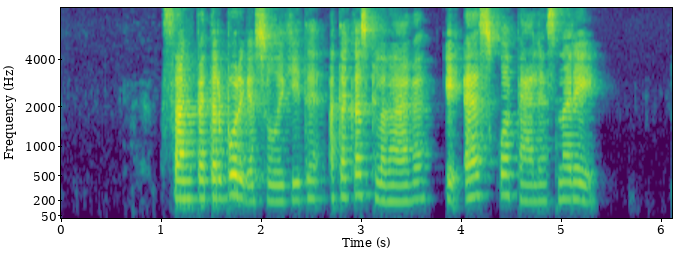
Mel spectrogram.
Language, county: Lithuanian, Kaunas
